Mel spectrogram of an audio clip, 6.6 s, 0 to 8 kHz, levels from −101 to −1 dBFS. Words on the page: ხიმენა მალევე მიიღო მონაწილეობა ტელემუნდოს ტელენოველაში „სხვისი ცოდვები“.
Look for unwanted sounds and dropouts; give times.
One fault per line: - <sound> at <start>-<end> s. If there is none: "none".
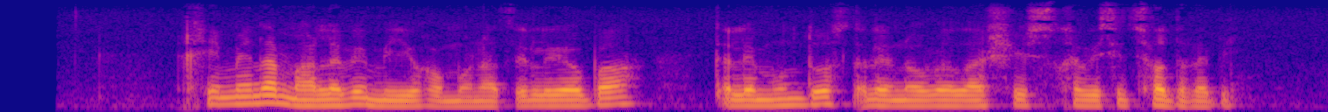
none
